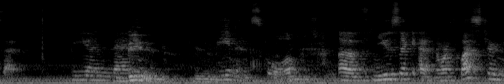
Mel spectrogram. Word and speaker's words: Bienen School: In 1992, he joined the faculty of the Bien School, or how do you pronounce that? Bienen School of Music at Northwestern University.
